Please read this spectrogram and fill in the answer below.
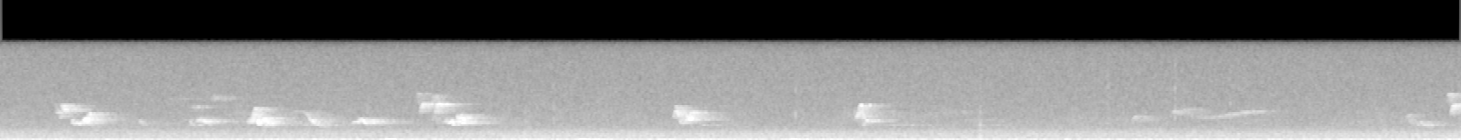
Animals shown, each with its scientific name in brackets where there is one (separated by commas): Scarlet Tanager (Piranga olivacea), Eastern Wood-Pewee (Contopus virens), Black-throated Green Warbler (Setophaga virens), Red-eyed Vireo (Vireo olivaceus)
